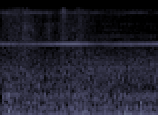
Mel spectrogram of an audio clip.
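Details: Cheap power supply: steady thin high-pitched coil whine with a faint hiss as it fails; it later died in a puff of blue smoke and tripped the breaker.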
